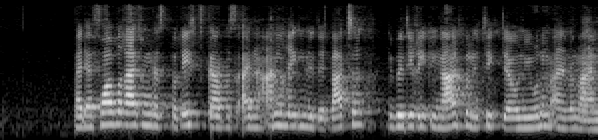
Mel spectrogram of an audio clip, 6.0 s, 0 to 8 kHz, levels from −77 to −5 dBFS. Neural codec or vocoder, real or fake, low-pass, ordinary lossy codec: codec, 16 kHz in and 24 kHz out, 1.1 kbps, FireRedTTS-2 codec; fake; 7.2 kHz; none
